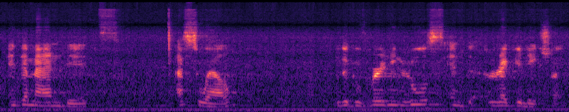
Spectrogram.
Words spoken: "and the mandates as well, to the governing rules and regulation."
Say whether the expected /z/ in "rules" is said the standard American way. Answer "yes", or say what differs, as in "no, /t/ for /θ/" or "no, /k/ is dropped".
no, /s/ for /z/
